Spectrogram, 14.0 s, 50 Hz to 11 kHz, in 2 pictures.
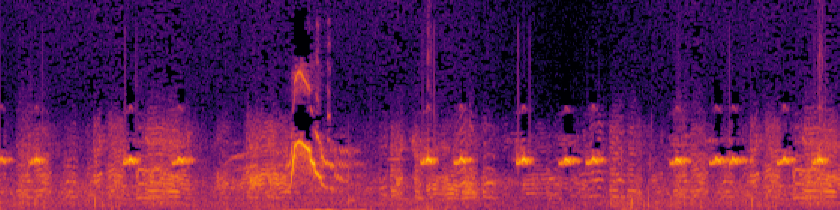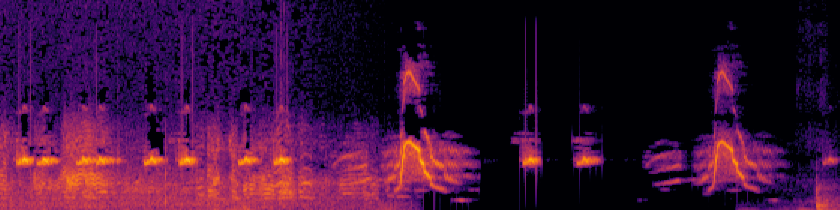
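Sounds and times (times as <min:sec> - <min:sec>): geese honking: 0:00.0 - 0:10.6
whistled bird call: 0:00.0 - 0:14.0.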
